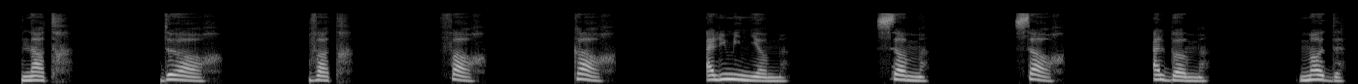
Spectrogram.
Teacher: Les mots qui suivent contiennent le son O, ouvert. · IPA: [ɔ]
